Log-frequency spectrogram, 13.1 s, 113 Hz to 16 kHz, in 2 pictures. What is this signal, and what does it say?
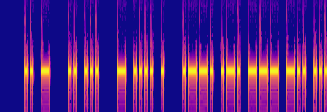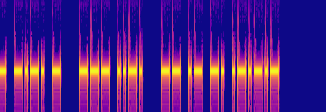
Morse code, heard as a keyed tone, about 22 wpm, 700 Hz. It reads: IT IS THE PRODUCT OF MAN.
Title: Sentences from Top 1000 Words - Review Part 2 - 22wpm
